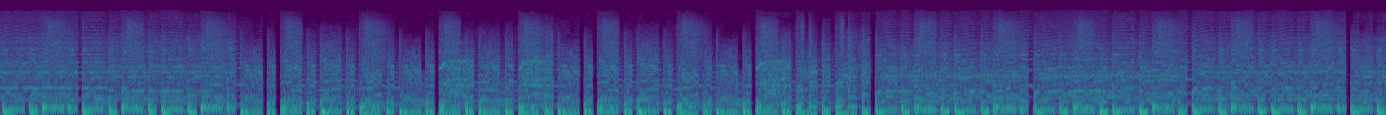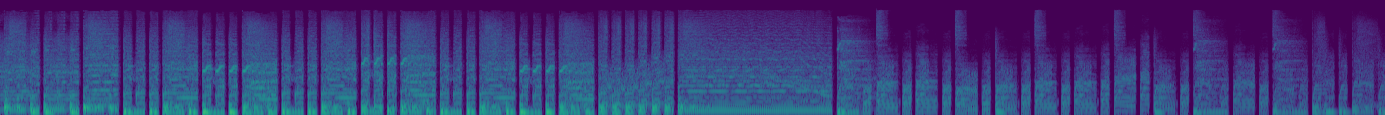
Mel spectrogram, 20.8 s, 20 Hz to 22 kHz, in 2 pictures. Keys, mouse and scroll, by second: 0.2 middle click, 1.8 click, 2.2 click, 2.5 click, 2.9-3.6 scroll down 2, 3.9 right click, 4.0 right click, 4.3 g, 5.4 click, 5.9 shift+f, 6.7 click, 7.4 ctrl+z, 8.1-8.7 scroll down 2, 9.3-13.6 typing, 14.2 click, 14.7 shift+d, 15.5 click, 15.9 shift+d, 16.7 click, 16.9 ctrl+s, 17.1 click, 17.2 click, 18.3-19.2 typing, 20.2 right click.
